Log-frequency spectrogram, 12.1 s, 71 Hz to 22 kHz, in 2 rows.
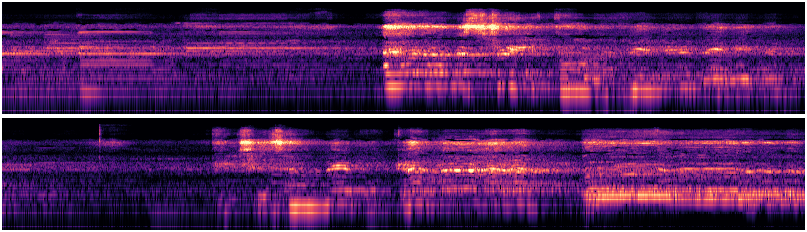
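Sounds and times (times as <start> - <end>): faint crowd noise: 0.0 - 12.0.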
